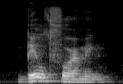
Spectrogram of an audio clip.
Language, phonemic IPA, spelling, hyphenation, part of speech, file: Dutch, /ˈbeːltˌfɔr.mɪŋ/, beeldvorming, beeld‧vor‧ming, noun, Nl-beeldvorming.ogg
- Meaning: 1. framing, perception (social interpretation of observations) 2. imaging, image formation (creation of images of an interior by means of wave phenomena)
